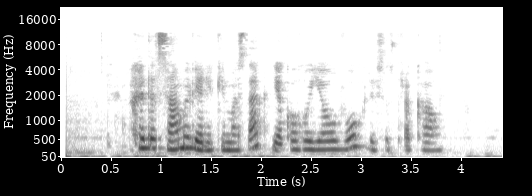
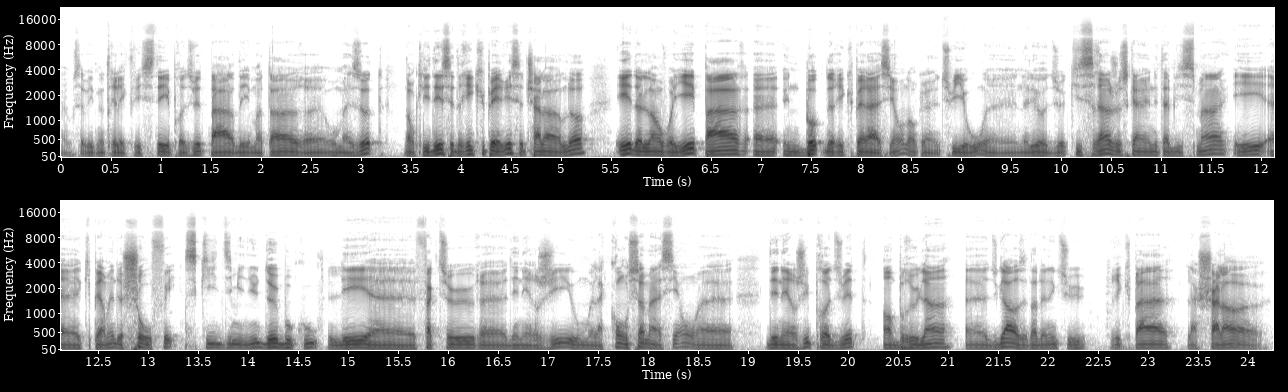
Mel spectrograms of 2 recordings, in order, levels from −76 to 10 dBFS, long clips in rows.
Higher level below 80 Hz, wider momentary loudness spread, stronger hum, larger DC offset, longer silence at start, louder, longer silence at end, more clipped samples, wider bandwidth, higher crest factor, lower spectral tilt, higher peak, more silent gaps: second, -52 dBFS vs -32 dBFS; first, 16 LU vs 9 LU; neither; neither; about the same, 0.05 s vs 0 s; second, -23 LUFS vs -19 LUFS; about the same, 0 s vs 0.05 s; neither; second, 11.5 kHz vs 14.5 kHz; about the same, 18 dB vs 18 dB; about the same, -5.5 dB/octave vs -6.5 dB/octave; second, -4 dBFS vs 0 dBFS; neither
